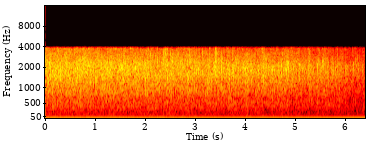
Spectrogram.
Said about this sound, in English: Well, thanks, Andy. A round of applause for Andy.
